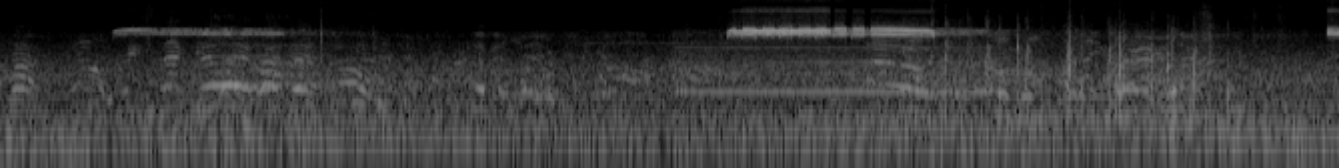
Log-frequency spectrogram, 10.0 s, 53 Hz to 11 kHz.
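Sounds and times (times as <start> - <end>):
referee's whistle blast: 0.8 - 2.4, 5.4 - 7.5.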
